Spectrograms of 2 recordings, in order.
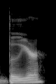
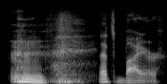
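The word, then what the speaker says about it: Buyer: It's spelled Byer, but it's Steve Booyer. That's Bayer.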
